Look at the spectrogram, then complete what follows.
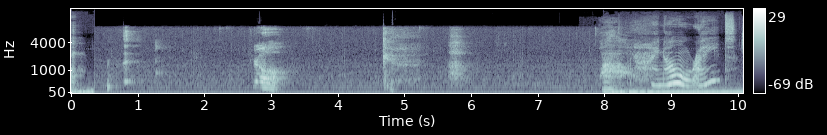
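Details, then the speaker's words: Adult imitating a boyfriend's habitual throat clearing in a comedy skit: several short, rough throat bursts ending in a wavering, drawn-out vocal sound. "like a cry for help to me a cry for help yeah it sounds like this whole throat clearing thing is uh you know an assertion of his dominance"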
